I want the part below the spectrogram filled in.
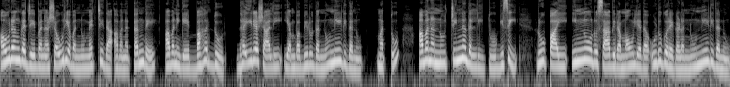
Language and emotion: Kannada, neutral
